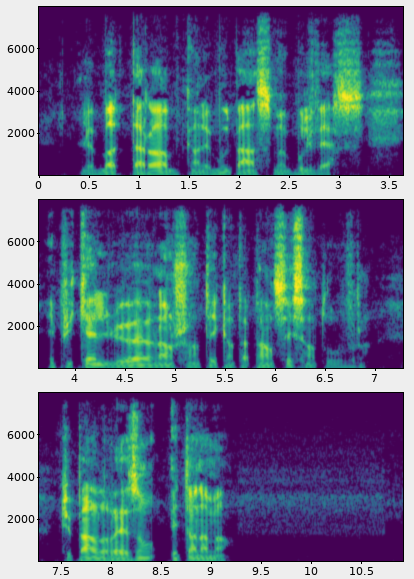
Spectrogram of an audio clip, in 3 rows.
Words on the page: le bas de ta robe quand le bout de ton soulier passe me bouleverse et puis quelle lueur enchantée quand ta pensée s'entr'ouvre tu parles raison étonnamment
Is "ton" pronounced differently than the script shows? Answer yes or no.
yes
